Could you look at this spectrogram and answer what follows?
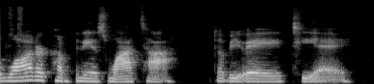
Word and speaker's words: Wata: W A T A Wata. And that's how they say it in PWA.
